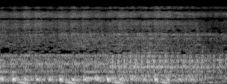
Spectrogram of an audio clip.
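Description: Electronic dance music with a steady kick drum, about two beats a second, played loud over a festival stage's sound system.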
